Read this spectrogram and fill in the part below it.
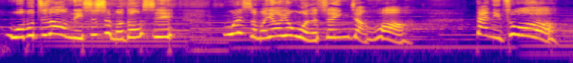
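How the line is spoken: Finally shouting. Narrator (Chinese): 丹影终于大喊出声

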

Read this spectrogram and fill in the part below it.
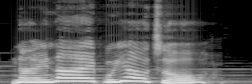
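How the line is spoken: Child calling out again. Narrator (Chinese): 孙子又喊

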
